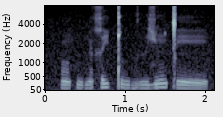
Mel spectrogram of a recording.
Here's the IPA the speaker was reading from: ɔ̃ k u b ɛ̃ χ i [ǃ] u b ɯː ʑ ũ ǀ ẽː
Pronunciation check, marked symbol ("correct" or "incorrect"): correct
